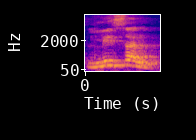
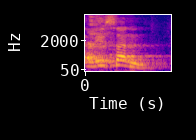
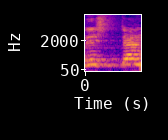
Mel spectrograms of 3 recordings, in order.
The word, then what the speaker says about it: listen: तो कैसे, यहाँ पे देखो लिसन में देखो EN है, इससे पहले टी है, वो टी साइलेंट रहता है। देखो लिसन, टी पढ़ा गया, लिसन, लिसन। अगर तुम अगर टी के ऊपर तो लिस्टन हो जाएगा, लिस्टन।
